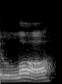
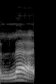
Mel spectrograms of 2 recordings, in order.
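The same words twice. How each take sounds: First: "la" with a dark, back "lah" vowel; wrongly heavy lam. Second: "la" with a thin, front "læ" vowel; light lam. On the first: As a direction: say "la" thick, as the version to avoid. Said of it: "You don't say la". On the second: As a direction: say "la" light, tongue forward. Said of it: "the lam is a light letter". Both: Shown as a demonstration.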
